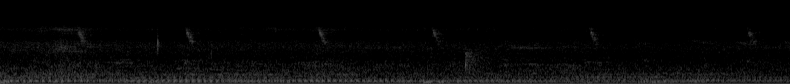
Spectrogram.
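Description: A bird calling outdoors: a short, high, falling chirp repeated about every second and a half, over a faint steady low hum.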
